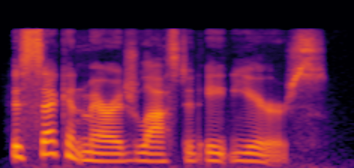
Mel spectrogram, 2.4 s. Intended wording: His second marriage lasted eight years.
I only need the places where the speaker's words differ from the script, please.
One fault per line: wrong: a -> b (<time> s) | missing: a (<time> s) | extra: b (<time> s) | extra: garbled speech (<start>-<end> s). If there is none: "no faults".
no faults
